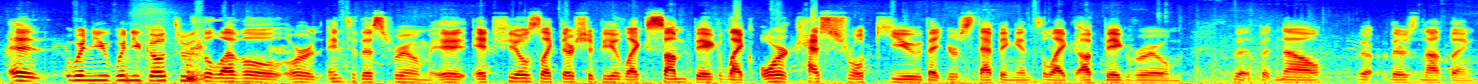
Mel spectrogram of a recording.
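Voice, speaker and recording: A man's voice: mid-range voice, fairly even intonation, normal speed, sharp tone. A man co-commentating a speedrun live, casual and wry, stammering into his sentences over a noisy mic.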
